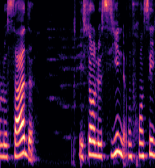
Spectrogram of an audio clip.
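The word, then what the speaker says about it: س: Et ça, c'est le Sin qui représente le S. Sin.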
